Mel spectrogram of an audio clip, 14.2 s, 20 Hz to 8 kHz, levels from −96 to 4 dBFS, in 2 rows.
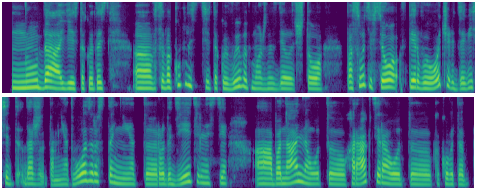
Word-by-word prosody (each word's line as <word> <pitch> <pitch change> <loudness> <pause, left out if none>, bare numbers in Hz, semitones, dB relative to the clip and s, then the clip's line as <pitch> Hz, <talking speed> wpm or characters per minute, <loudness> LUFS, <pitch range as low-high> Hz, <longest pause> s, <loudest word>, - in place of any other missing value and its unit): Ну 205 +3 +4
да, 210 -2 +7
есть 180 -1 +1
такое. 175 -1 -2
То 190 - +2
есть, 190 - -1 0.4
а, 190 0 +5
в - - -7
совокупности 240 - -1
такой 180 -1 -4
вывод 220 +5 0
можно 175 -2 -6
сделать, 170 -1 -2
что, 175 -2 +1 0.4
по 200 - 0
сути, 275 +5 0
всё 220 0 +5
в - - -18
первую 205 -5 +4
очередь 200 - 0
зависит 185 0 -3 0.2
даже 170 -1 -4
там 145 +1 -7
не 155 +2 -9
от 160 +1 -13
возраста, 250 +3 +1
не 175 -4 -4
от 165 - -12
рода 165 0 0
деятельности, 195 +2 -4 0.4
а 175 -1 +2
банально 180 +4 +1
от, 170 0 -3
э, 160 -2 -1
характера, 195 +2 +1
от, 165 -2 +1
э, 155 -2 -2
какого-то, 160 -2 -6
185 Hz, 160 wpm, -19 LUFS, 170-215 Hz, 0.4 s, да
